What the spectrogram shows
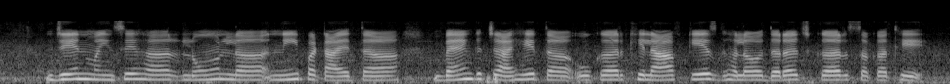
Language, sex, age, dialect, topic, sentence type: Chhattisgarhi, female, 56-60, Northern/Bhandar, banking, statement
